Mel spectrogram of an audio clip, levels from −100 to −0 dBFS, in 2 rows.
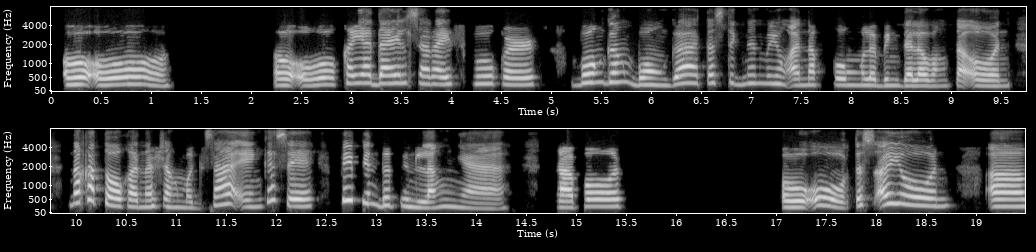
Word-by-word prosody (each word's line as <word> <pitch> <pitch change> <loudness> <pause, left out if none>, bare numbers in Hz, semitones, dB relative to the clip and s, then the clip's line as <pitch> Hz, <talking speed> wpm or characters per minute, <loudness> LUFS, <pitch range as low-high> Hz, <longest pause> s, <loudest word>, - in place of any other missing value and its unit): Oo. 245 -3 +3 1.0
Oo, 220 +2 +1
kaya 295 +1 +2
dahil 290 +3 +1
sa 275 -3 -1
rice 260 +1 0 0.2
cooker 255 -3 -1 0.4
bonggang-bongga, 290 -3 0
tas 295 +1 -6
tignan 290 0 -10
mo - - -10
yung 265 -2 -6
anak 230 +2 -2
kong 225 0 -3
labing 215 -1 -5
dalawang 200 -1 0
taon, 200 0 -1 0.3
nakatoka 295 - +3
na 235 +2 -3
siyang 230 -3 -3
magsaing 235 - -1
kasi 255 - +1 0.3
pipindutin 285 - 0
lang 225 +5 0
niya. 185 -2 -4 0.5
Tapos 250 +4 +3 1.6
Oo, 220 +1 +2
tas 270 +3 -3
ayun, 290 -6 +2 0.4
um, 250 0 +5
250 Hz, 90 wpm, -23 LUFS, 220-285 Hz, 1.6 s, um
